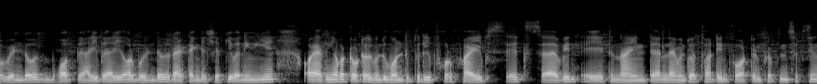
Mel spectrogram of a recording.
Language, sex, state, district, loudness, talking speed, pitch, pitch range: Hindi, male, Odisha, Nuapada, -19 LUFS, 270 wpm, 110 Hz, 105-110 Hz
